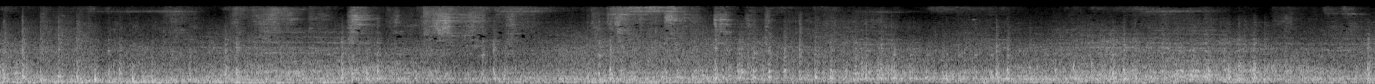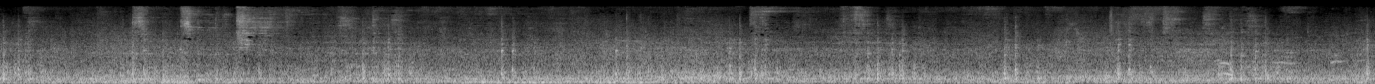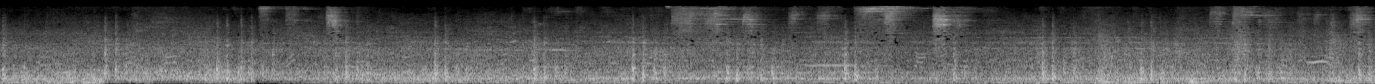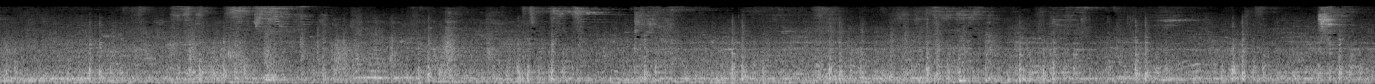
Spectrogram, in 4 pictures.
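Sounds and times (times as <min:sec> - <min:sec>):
train wheels clicking over rail joints: 0:00.0 - 0:55.0.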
